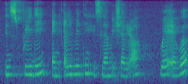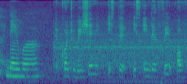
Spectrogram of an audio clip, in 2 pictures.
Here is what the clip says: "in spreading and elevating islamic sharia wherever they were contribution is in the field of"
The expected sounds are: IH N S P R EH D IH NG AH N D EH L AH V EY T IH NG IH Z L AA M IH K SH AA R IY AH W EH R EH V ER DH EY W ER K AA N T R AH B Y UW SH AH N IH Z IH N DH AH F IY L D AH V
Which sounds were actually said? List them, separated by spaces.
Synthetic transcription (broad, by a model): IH N S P R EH D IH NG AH N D EH L AH V EY T IH NG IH S L AA M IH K SH AA R IY AH W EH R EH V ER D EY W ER K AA N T R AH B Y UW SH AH N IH S IH N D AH F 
